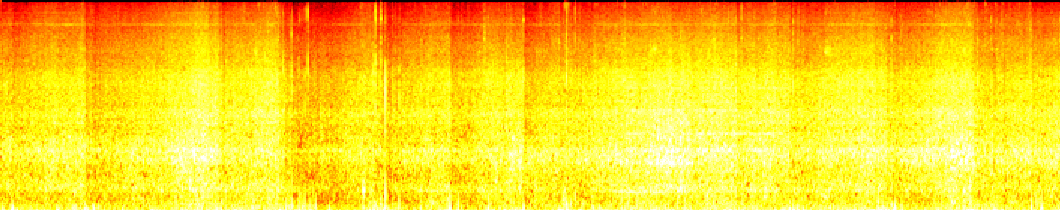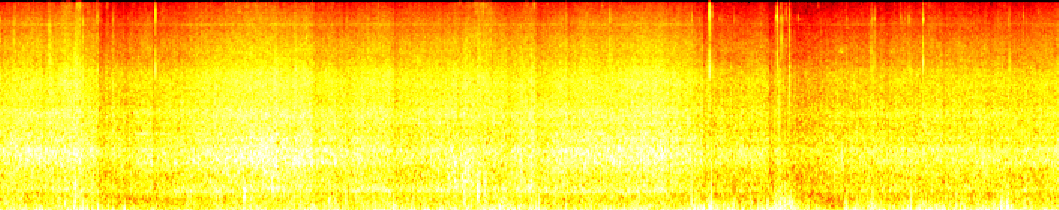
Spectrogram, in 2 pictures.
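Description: A train running at speed, heard from its own coach: a steady rumble of wheels on the rails, with wind buffeting the microphone.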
